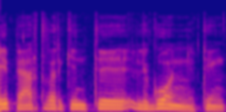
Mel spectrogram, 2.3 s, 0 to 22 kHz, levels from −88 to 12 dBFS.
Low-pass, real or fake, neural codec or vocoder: 14.4 kHz; fake; codec, 44.1 kHz, 7.8 kbps, Pupu-Codec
